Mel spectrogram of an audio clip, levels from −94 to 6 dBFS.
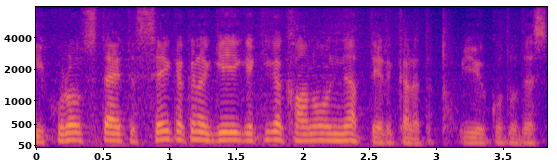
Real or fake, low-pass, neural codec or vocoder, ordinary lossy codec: fake; none; codec, 16 kHz, 0.4 kbps, LongCat-Audio-Codec; none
